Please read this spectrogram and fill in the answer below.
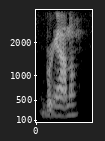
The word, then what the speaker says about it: Breunna: My name is Brianna. – Brianna? Could you spell that for me just to make sure? – B-R-E-U-N-N-A.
